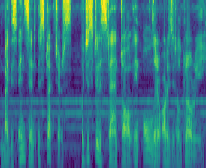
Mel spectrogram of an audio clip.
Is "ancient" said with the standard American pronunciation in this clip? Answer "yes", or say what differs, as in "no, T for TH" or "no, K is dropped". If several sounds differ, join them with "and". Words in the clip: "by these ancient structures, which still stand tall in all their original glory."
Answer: no, S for SH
